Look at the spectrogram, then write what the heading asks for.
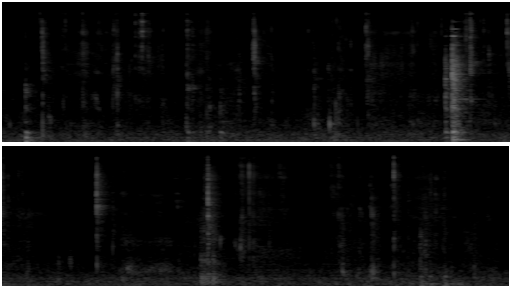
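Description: Close-miked eating of a breaded fried pork chop: biting, crunching and wet chewing with mouth smacks, in irregular bursts, the loudest bites about six seconds in and again near nine.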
